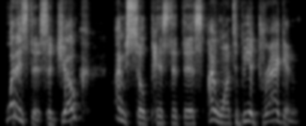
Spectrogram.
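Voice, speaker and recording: A man's voice: high voice, very animated, moderate pace, fairly bright tone, husky, pitched above the performer's own voice, heavily acted. A man voicing a cocky, brash young cartoon hedgehog hero in a boastful, blunt way. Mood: petulant.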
